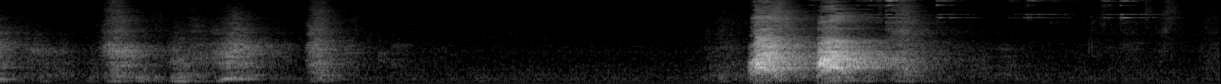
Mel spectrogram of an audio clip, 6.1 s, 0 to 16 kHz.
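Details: Three pet dogs at morning play: Einstein, an 11-year-old Mini Schnauzer; Suzi, a 9-year-old Basset; and Emma, a 2-year-old Yorkie. Three short, soft barks come first, then a pause, then two loud, sharp barks close together in an otherwise quiet room.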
